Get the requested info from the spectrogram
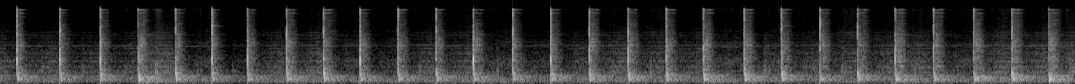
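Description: Rubber mallet tapping a metal grease cap onto a trailer wheel hub, a steady run of sharp blows close to three a second, each with a short ring.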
